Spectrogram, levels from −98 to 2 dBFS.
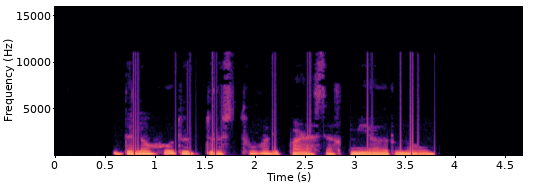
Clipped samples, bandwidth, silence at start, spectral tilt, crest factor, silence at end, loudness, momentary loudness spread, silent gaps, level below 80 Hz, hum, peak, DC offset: under 0.1%; 10.5 kHz; 0.6 s; -9 dB/octave; 14 dB; 0.9 s; -24 LUFS; 7 LU; none; -50 dBFS; none; -10 dBFS; under 0.1%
